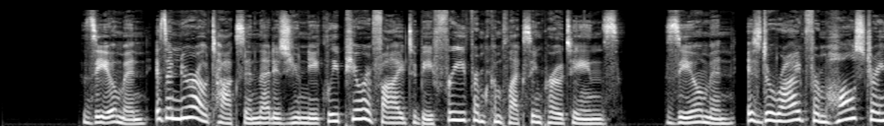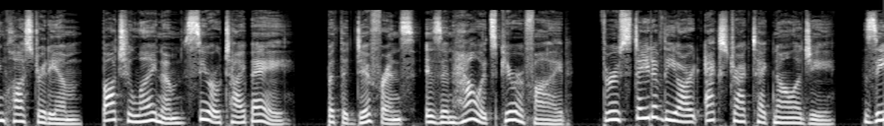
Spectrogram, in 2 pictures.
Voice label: eLearning Narration; Warm, Conversational, and Authoritative; Xeomin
